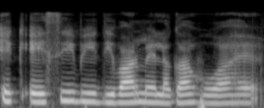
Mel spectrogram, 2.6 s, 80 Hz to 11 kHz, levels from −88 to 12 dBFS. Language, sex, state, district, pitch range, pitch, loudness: Hindi, female, Arunachal Pradesh, Papum Pare, 200-220 Hz, 205 Hz, -16 LUFS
